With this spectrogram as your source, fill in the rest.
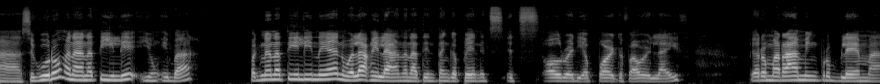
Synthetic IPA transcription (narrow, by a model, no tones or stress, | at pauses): ʔasɪɡuːɾo̞mɐnaːnɐt̪iːlɪʔjʊŋʔɪba | pɐɡ̚nɐnɐt̪iːlɪnɐjanwɐlaʔkɐjlaːŋɐnɐnaːt̪ɪnt̪ɐŋɡɐpɪnɪt̪sɪt̪sʔolɹɛd̪iɐpaɹt̪ɔvawɐɹlajf | pɛːɾo̞mɐɾaːmɪŋpɾoblɛːmɐ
